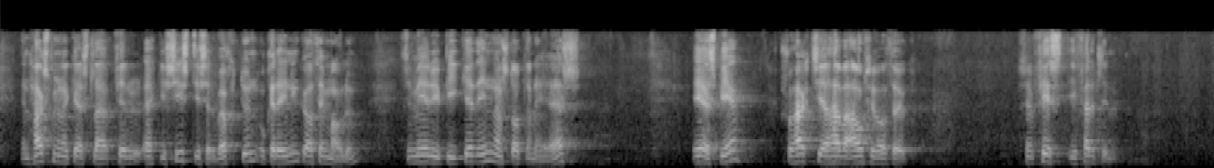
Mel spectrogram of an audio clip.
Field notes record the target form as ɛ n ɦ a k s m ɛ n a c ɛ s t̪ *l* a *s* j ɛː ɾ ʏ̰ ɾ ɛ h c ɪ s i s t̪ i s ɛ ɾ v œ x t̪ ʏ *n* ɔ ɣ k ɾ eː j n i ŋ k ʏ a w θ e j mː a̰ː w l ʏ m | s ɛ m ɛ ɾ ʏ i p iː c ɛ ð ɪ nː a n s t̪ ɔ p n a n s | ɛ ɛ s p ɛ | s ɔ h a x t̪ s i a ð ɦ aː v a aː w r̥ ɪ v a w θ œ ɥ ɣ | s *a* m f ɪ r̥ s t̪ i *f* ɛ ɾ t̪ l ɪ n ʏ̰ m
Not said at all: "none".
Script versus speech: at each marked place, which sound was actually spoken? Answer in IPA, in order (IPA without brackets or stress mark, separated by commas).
l, f, n, ɛ, f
